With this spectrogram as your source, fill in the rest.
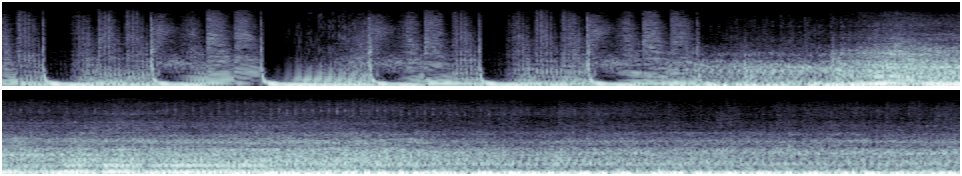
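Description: A motorcycle engine runs steadily while the bike is ridden. A close, rough drone swells louder about halfway through and holds to the end.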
